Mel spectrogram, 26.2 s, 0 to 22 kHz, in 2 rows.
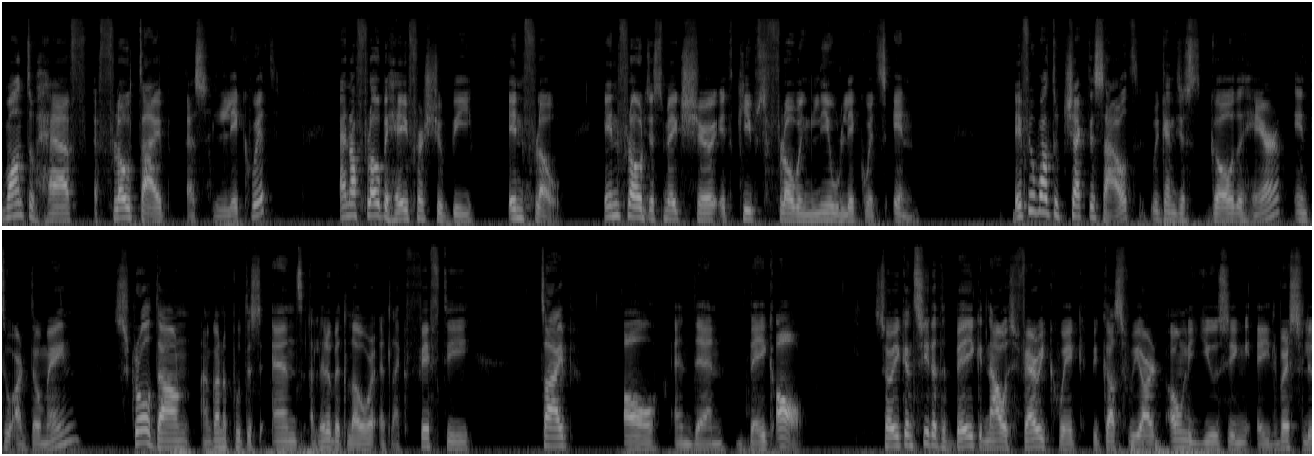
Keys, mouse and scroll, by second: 4.3-10.0 drag, 10.0-10.6 middle drag, 10.6 right click, 11.2-12.8 scroll down 18, 14.5-23.7 drag, 24.1-25.4 scroll up 16.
